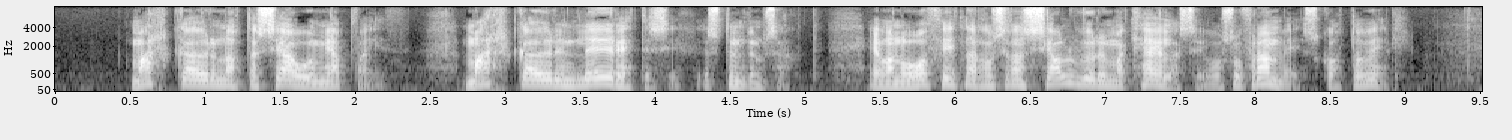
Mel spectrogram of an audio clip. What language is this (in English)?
Icelandic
